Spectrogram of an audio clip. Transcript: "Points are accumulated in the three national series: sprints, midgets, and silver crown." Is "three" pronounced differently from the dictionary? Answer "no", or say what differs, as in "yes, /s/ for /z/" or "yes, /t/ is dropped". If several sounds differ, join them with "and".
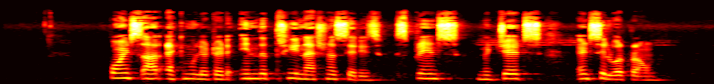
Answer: yes, /t/ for /θ/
